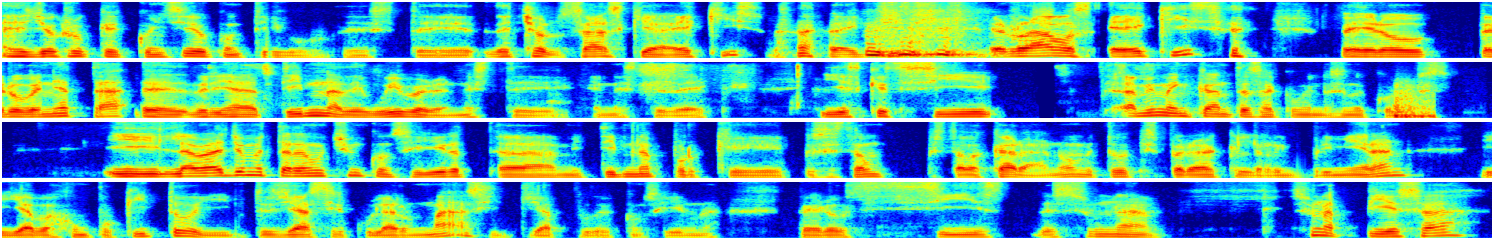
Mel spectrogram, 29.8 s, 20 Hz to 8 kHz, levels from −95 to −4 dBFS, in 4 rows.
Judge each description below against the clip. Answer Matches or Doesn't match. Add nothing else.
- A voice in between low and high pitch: Doesn't match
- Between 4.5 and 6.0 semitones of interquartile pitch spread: Matches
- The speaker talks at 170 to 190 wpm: Matches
